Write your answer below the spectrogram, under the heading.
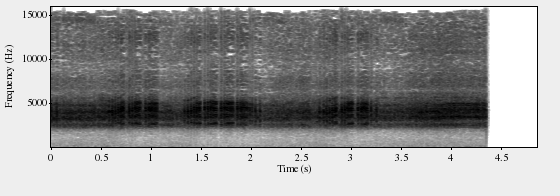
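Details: Wild Australian cicadas at Promised Land, New South Wales, or Mt Tamborine, Queensland: a shrill, sizzling screech with gentle rhythmic pulsing, sustained for over four seconds before ending abruptly.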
